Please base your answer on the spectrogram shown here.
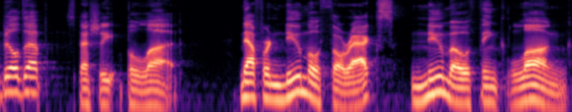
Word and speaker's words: pneumothorax: Hemothorax versus pneumothorax, which I call pneumothorax, but the P is silent there.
